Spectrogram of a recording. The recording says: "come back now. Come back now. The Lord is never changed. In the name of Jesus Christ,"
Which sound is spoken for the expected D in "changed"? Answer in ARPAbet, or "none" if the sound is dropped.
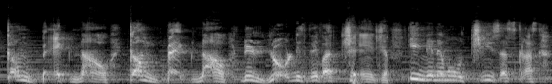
none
